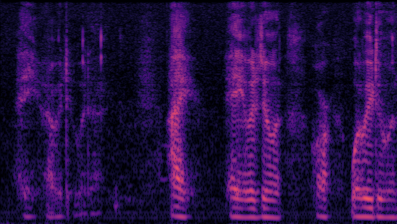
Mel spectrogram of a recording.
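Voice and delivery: put-on whispering action-star voice. Mocking an actor's current delivery: imitating Steven Seagal whispering. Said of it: "all he does is freaking whisper. He's like".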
